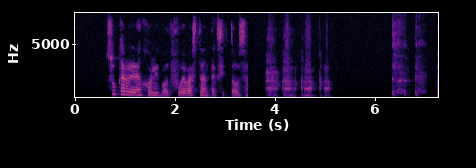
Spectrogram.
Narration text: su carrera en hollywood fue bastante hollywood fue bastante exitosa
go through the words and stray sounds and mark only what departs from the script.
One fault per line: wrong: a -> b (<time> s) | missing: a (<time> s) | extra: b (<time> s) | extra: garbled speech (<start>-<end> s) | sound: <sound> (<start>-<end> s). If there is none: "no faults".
missing: hollywood fue bastante (2.8 s)
sound: throat clearing (3.8-5.2 s)
sound: cough (6.3-7.1 s)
